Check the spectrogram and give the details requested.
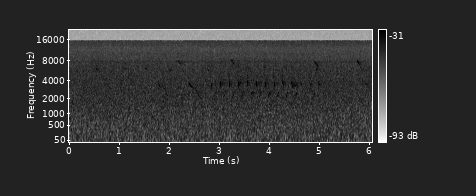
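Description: Faint steady outdoor background hiss, with a bird's faint rapid trill of short high notes, about six a second, from about two and a half to five seconds in, and a few thin high chirps.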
